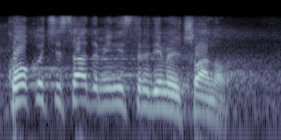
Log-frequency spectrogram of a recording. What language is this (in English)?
Serbian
